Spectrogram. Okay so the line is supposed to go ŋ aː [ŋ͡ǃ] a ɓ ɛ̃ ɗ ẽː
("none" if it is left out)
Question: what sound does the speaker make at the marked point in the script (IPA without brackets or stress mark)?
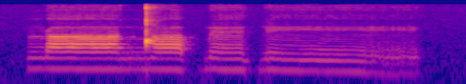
ŋ͡ǃ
